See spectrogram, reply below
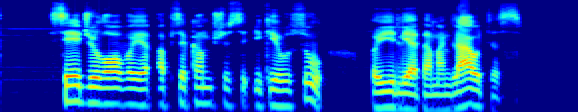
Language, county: Lithuanian, Vilnius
